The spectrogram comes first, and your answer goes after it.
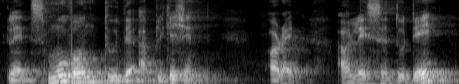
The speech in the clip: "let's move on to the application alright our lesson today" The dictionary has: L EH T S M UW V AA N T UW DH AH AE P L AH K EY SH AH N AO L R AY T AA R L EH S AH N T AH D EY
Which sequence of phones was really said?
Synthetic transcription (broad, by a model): L EH T S M UW V AA N T UW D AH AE P L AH K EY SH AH N AO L R AY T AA W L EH S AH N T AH D EY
